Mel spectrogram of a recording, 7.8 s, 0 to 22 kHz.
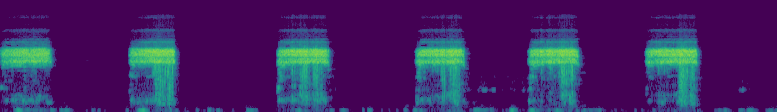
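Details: Night at an owl nest, April 5, 2012, 10:30 PM, during a mouse delivery: a series of seven harsh, breathy screeching hisses, each short and even, repeated about every second, with faint thumps between.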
